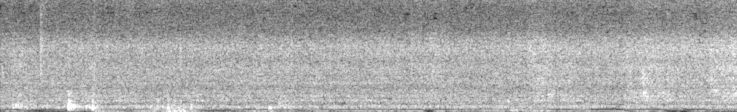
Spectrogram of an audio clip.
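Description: Spaghetti sauce with hotdog being stirred in a pan gives a soft steady sizzle with a few light scraping clicks near the start, quiet and close, no voices.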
